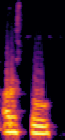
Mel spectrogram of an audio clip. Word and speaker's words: अरस्तु: English में Aristotle और हिंदी में अरस्तु। उच्चारण सही से कीजिएगा। इंग्लिश में अरिस्टोटल और हिंदी में अरस्तु।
